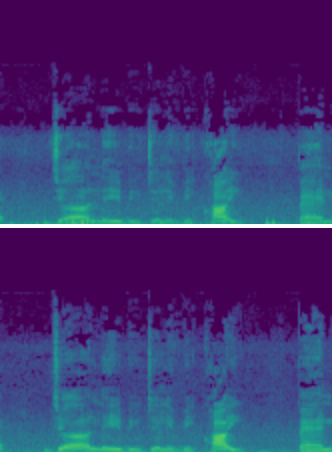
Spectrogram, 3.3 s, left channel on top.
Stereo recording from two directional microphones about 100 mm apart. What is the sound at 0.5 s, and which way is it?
A woman's voice, 40° right (ahead or behind).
